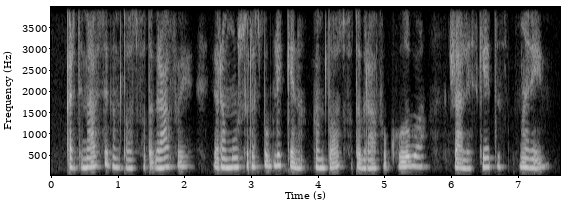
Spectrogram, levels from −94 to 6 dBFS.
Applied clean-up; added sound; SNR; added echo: none; none; none; none.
